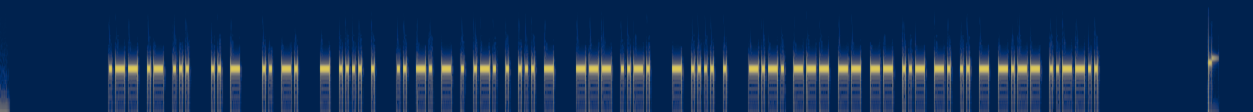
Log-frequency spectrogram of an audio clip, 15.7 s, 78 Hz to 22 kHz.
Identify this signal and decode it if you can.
Morse code, heard as a keyed tone, about 30 wpm, 700 Hz. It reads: WAS IT IN THE INTEREST OF THE COMMUNITY?
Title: Sentences from Top 1000 Words - Review Part 4 - 30wpm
